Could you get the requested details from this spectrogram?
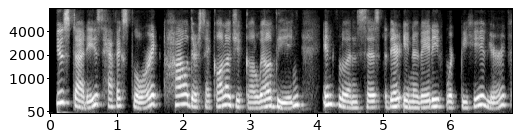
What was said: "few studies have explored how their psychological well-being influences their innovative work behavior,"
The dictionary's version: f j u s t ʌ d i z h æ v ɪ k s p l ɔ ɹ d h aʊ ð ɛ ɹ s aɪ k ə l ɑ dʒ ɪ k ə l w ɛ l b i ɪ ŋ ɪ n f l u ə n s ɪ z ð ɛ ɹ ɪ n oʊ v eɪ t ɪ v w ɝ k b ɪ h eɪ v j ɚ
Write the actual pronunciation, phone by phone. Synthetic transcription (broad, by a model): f j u s t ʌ d i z h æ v ɪ k s p l ɔ ɹ d h aʊ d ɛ ɹ s aɪ k ə l ɑ dʒ ɪ k ə l w ɛ l b i ɪ ŋ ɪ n f l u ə n s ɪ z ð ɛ ɹ ɪ n oʊ v eɪ t ɪ v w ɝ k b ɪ h eɪ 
